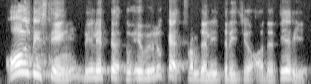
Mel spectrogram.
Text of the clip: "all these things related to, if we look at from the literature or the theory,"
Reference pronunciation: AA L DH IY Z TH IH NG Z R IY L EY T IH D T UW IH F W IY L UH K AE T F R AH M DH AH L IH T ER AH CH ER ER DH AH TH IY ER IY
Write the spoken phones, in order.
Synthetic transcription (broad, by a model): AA L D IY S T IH NG R IY L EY T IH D T UW IH F W IY L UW K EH T F R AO M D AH L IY T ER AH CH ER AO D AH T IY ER IY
